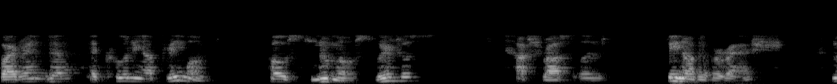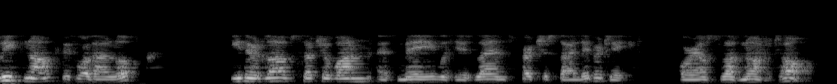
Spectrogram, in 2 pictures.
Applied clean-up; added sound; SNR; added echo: neural mask model DeepFilterNet 3.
